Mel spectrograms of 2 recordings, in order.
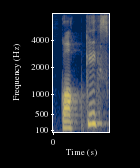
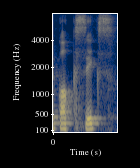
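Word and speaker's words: coccyx: যদি বলে কক্কিক্স কয়টা, আসলে উচ্চারণ হবে কক্সিক্স, যাই হোক, কক্কিক্স কয়টা, তাহলে উত্তর হবে একটা।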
